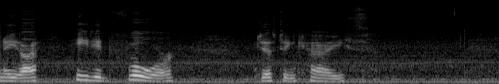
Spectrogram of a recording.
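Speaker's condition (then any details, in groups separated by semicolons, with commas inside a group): No condition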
